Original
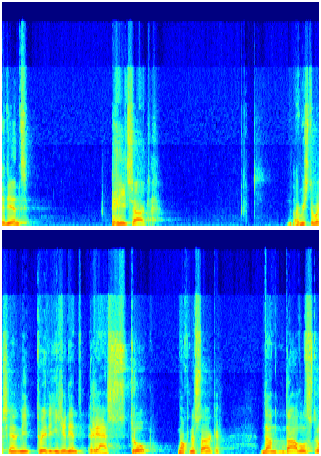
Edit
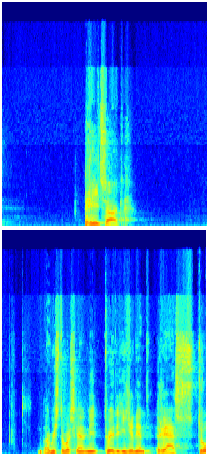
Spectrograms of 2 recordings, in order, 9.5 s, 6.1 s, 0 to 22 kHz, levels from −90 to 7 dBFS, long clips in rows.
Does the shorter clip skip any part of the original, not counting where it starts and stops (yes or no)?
yes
